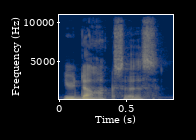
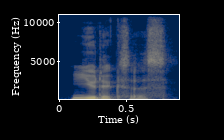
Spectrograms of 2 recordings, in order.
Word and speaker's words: Eudoxus: the star of the show was the astronomer UD doxis or at least that's what I led you to believe but I was mispronouncing his name the entire episode like some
